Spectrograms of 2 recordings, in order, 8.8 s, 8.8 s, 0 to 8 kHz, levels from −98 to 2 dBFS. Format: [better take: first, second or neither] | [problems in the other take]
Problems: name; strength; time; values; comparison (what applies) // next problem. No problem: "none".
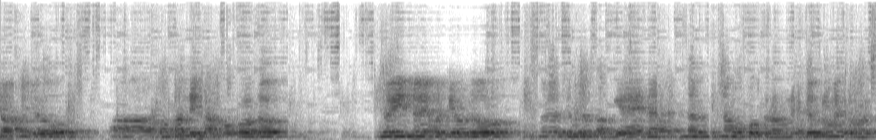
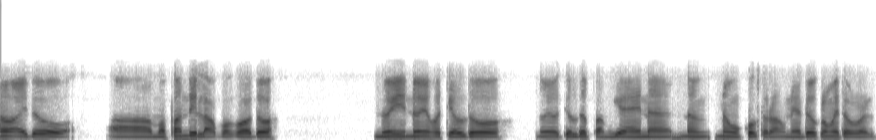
second | noise reduction (neural separator model SepFormer DNS4)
